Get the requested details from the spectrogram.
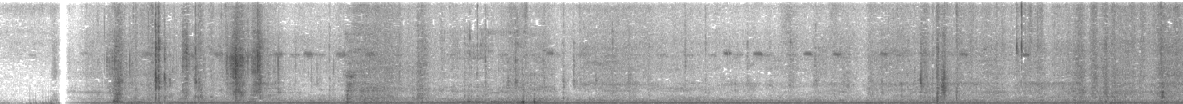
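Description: Fabric rustles and crinkles as hands pull at it.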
